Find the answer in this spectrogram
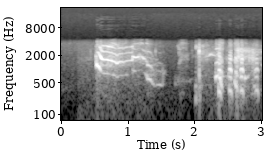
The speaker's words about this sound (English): That's the first time in the history of this show that we've had a scream. So I'm not sure what to make of that, but we'll continue.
